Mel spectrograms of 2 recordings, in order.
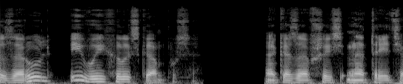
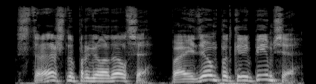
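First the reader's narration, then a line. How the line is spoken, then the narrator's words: Loud announcement. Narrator (Russian): громко объявил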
